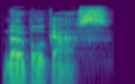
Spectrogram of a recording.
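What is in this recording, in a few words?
"noble gas", British English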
